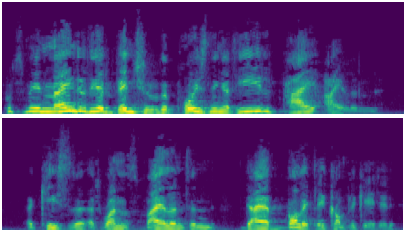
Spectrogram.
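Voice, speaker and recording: An actor playing a jovial, blustery old English doctor with a British accent and fussy, old-fashioned manner, in 1940s radio drama style. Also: male voice, sits high, moderate pace, creaky, husky, exaggerated voice. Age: older. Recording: dull, lo-fi 1940s radio recording.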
